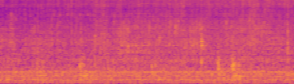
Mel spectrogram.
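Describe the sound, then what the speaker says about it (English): Small onions frying in a pan as the start of a scallion demi-glace sauce, an even, dense sizzle close by that holds steady throughout without speech. "So I am cooking the little onions"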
